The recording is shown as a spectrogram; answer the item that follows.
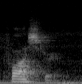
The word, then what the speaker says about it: Vorster: Prime Minister Foster, V-O-R-S-T-E-R, pronounced Foster.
